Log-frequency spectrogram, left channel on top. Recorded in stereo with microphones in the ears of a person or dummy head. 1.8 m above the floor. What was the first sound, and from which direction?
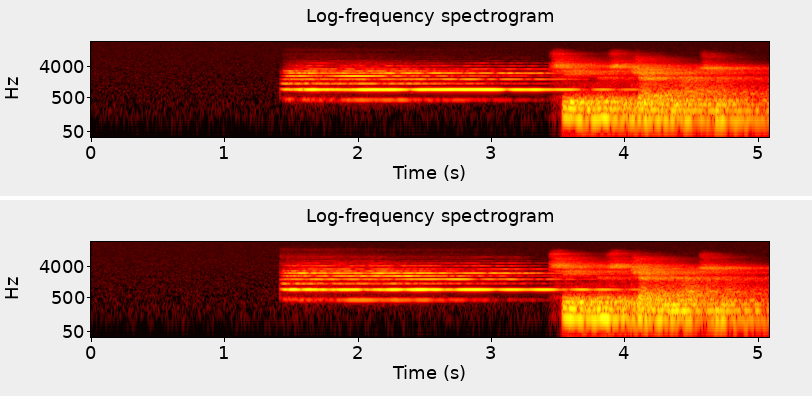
A flute, 60° right (ahead or behind).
